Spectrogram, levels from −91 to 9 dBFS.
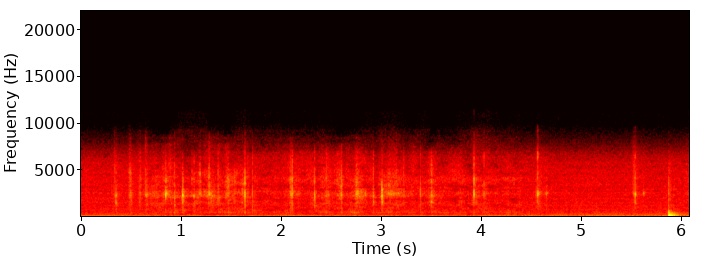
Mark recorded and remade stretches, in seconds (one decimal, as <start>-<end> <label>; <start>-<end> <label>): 0.0-0.7 recorded; 0.7-4.4 remade; 4.4-6.1 recorded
